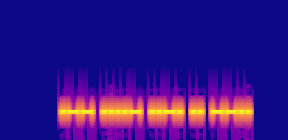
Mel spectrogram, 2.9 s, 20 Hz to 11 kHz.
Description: Morse code, heard as a keyed tone, about 34 wpm, 700 Hz. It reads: W4FIZ
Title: USA Call Signs - 5 Characters - Repeated 2x - 35wpm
